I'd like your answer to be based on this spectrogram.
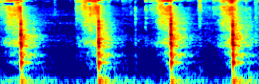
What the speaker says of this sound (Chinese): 然后再准备一根削过皮的胡萝卜，改刀给它切成薄薄的厚片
